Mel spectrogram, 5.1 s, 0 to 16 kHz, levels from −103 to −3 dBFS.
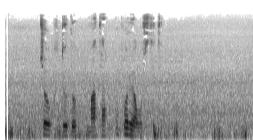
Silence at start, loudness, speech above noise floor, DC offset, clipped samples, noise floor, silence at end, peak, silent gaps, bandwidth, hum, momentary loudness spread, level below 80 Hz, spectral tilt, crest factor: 0.1 s; -23 LUFS; 22 dB; under 0.1%; under 0.1%; -44 dBFS; 0.05 s; -4 dBFS; none; 11 kHz; none; 21 LU; -54 dBFS; -6 dB/octave; 20 dB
